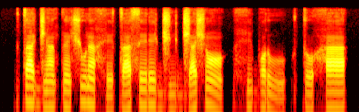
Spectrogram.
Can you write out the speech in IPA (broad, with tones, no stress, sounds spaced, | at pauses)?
t a˦ d͡ʒ ã˧ t ɛ̃˧ ʃ u˦ ɾ ã˧ h e˨ t a˨˦ s e˦ ɾ e˦˨ d͡ʒ i˨ d͡ʒ a˨˦ ʃ ɔ̃˦˨ | h i˧ b ɔ˧ ɾ u˨ | t o˨ h a˧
